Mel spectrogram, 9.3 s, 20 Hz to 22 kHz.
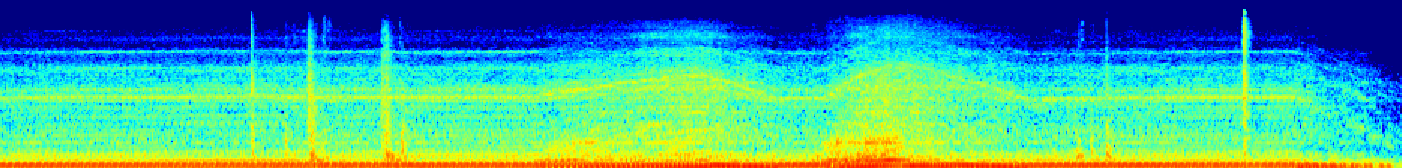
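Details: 2017 Honda Pioneer 1000-5 at 1200 miles, code 9-2. Engine idles high with an uneven, lumpy beat and surges up and back down. Cause was factory over-crimped IACV plug wires broken inside the insulation; the plug was replaced and recrimped.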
